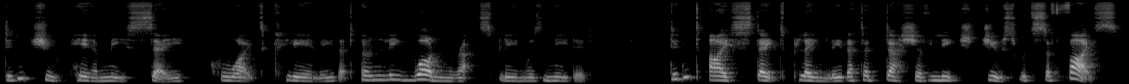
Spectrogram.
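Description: A woman voicing a cold, bullying male potions teacher in an audiobook, with a slow, scornful, drawn-out delivery. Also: fairly low pitch, breathy edge, heavily acted.

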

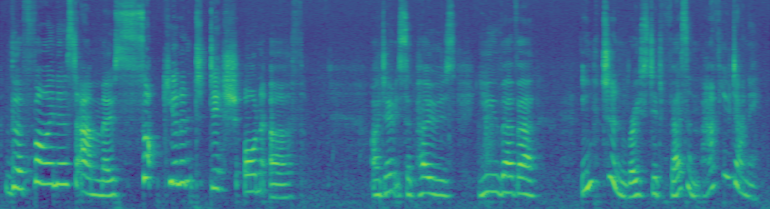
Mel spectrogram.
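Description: A woman voicing a jubilant, boastful father in a storybook, excited and grandly emphatic as key words are drawn out. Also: on the high side, unhurried, slightly rough, pitched above the performer's own voice, exaggerated voice. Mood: gleeful, boastful. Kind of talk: acted audiobook dialogue.

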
